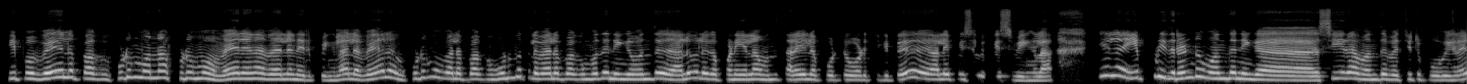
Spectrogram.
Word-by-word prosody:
இப்ப 265 +2 -1
வேல 325 +5 +5
பார்க்க 255 -3 0
குடும்பம்ன்னா 310 0 0 0.2
குடும்பம். 275 -3 0
வேலைன்னா 265 +3 +3
வேலைன்னு 235 -1 +2
இருப்பீங்களா? 195 +2 -4
இல்ல 230 - +1
வேலை 305 +7 +1 0.2
குடும்பம் 315 +3 -5
வேலை 260 -1 +1
பார்க்கும் 235 -1 -3
குடும்பத்தில 295 0 -2
வேலை 255 0 +3
பார்க்கும்போது 245 +3 -1
நீங்க 240 -1 +2
வந்து 245 +3 +1 0.2
அலுவலக 260 +1 +1
பணியெல்லாம் 230 +1 +1
வந்து 225 0 -5
தலையில 225 +1 +1
போட்டு 210 0 -5
உடைச்சிக்கிட்டு 205 +3 -3 0.3
அலைபேசியில 235 - -4
பேசுவீங்களா? 185 -1 -3 0.6
இல்ல 410 0 0 0.2
எப்பிடி? 365 +8 -2
இது 275 -1 +1
2ம் 320 +1 0
வந்து 270 +1 +3
நீங்க 230 -2 +3 0.7
சீரா 280 -1 0
வந்து 225 +2 0
வச்சுட்டு 220 +1 -7
போவீங்களா? 200 +4 -1
245 Hz, 145 wpm, -23 LUFS, 225-275 Hz, 0.7 s, வேல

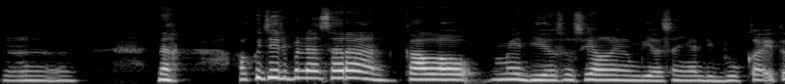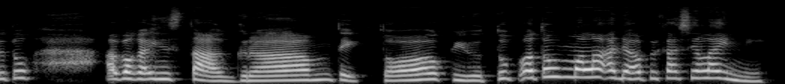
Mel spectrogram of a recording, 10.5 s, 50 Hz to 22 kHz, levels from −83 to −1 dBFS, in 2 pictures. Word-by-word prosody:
Heeh 215 - -12
heeh. 215 -1 -7 0.6
Nah, 250 - +5 0.5
aku 275 - -3
jadi 345 -3 +3
penasaran 330 -8 +1
kalau 260 -3 +4 0.2
media 235 -3 0
sosial 245 +1 -2
yang 225 -2 -3
biasanya 215 0 -5
dibuka 210 +3 -5
itu 290 - -9
tuh, 335 0 -3 0.5
apakah 290 -1 +2
Instagram, 230 -2 +1
TikTok, 235 +4 0
YouTube 220 +6 -5
atau 390 +4 +3
malah 370 -1 +6
ada 325 -3 +1
aplikasi 315 +1 -5
lain 330 -4 +1
nih? 185 - -11
250 Hz, 140 wpm, -23 LUFS, 220-310 Hz, 0.6 s, malah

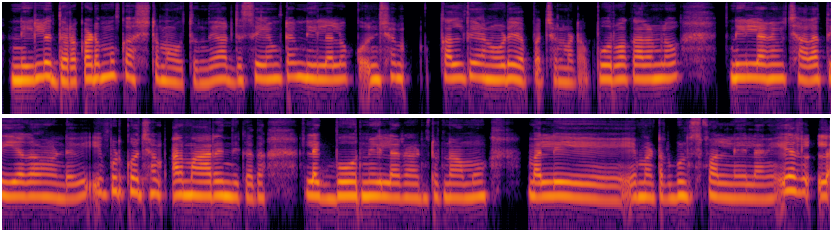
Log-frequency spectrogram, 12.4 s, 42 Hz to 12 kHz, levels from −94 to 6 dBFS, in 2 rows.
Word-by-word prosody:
నీళ్ళు 260 +4 +5
దొరకడము 255 +6 +3
కష్టమవుతుంది. 225 -5 -4
At 235 - -5
the - - -6
same 255 0 +1
time 275 -1 0
నీళ్లలో 250 0 0
కొంచెం 245 +2 0 0.3
కల్తీ 260 +2 +1
అని 250 - +3
గూడా 250 +1 +3
చెప్పొచ్చనమాట. 220 -1 -6
పూర్వకాలంలో 250 +1 +1 0.5
నీళ్ళనేవి 260 -1 +2
చాలా 240 +1 +1
తియ్యగా 235 -1 +1
ఉండేవి. 215 +3 -4
ఇప్పుడు 290 +2 -4
కొంచెం 270 -1 -1
ఆ - - +2
మారింది 240 -1 +3
కదా! 220 +1 -6 0.3
లైక్ 225 -3 +2
బోర్ 240 0 +5
నీళ్ళని 225 -2 +1
అంటున్నాము. 220 0 -3 0.4
మళ్ళీ 235 +1 +4 0.5
ఏమంటరు 225 -1 -1
మునిసిపల్ 235 -1 -1
నీళ్ళని, 210 0 -4
యిర్ 290 -3 +4
ల - - -2
240 Hz, 160 wpm, -26 LUFS, 225-255 Hz, 0.5 s, నీళ్ళు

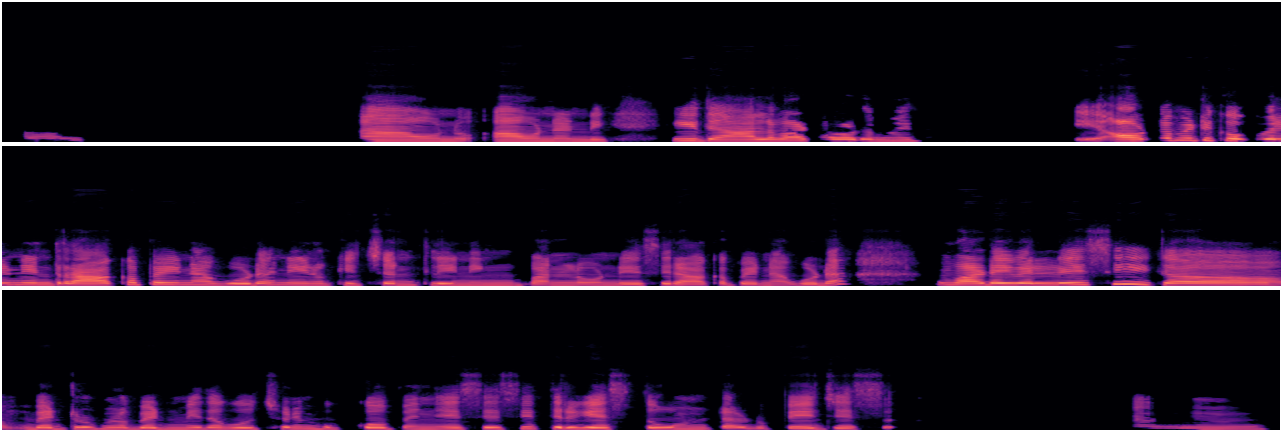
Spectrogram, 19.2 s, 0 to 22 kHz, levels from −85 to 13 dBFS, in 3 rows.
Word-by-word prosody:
అవును. 225 -2 -18 1.4
ఆ! 245 - +2 0.2
అవును. 215 -3 -5 0.2
అవునండి. 215 -2 -3 0.4
ఇది 280 0 +2
అలవాటు 260 +3 +1
అవ్వడమై 250 -1 -1 0.9
ఈ - - -2 0.2
ఆటోమేటిక్‌గా 340 +2 +2
ఒకవేళ 270 +1 +2
నేను 280 -2 -1
రాకపోయినా 285 +6 +3
కూడా, 230 +2 +3
నేను 255 -3 -3
కిచెన్ 240 +1 -2
క్లీనింగ్ 220 -3 -2
పనిలో 210 0 -4
ఉండేసి 205 +1 -5
రాకపోయినా 205 +1 -3
గూడా, 210 - 0 0.6
వాాడే 270 -1 +6
వెళ్ళేసి 285 +7 +2
ఇకా 270 -3 +2 0.7
బెడ్రూమ్‌లో, 240 +1 -1
బెడ్ 215 -1 -1
మీద 235 - -2
కూర్చొని 225 +4 -2
బుక్ 235 0 -2
ఓపెన్ 215 -1 -6
జేసేసి 230 +5 -3
తిరిగేస్తూ 465 - +3 0.2
ఉంటాడు. 180 -5 -5
పేజెస్. 195 - -3 1.3
హ్మ్. 205 -1 -14
235 Hz, 105 wpm, -23 LUFS, 210-270 Hz, 1.4 s, వాాడే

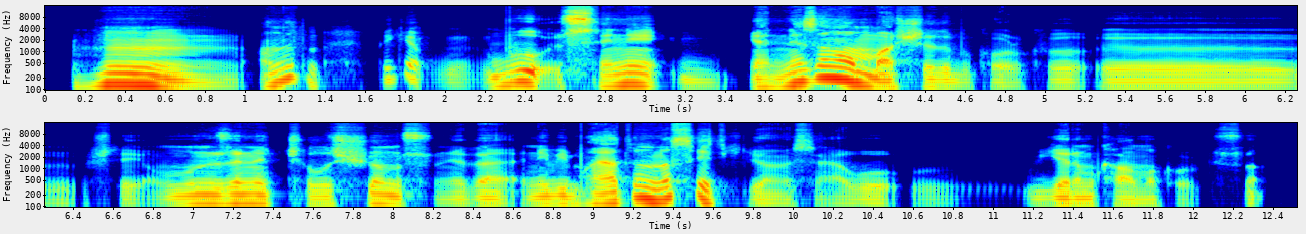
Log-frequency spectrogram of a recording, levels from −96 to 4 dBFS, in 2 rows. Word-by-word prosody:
Hımm, 110 - +3
anladım. 185 - -5 0.3
Peki, 185 0 -14
ya, - - -5
b 80 -2 -22
bu 145 - +2
seni, 130 +2 +4 0.4
yani 105 +1 -6
ne 150 +5 +3
zaman 180 - +7
başladı 95 0 -2
bu 80 - -19
korku? 90 +6 -15
Iıı, 85 -1 -9 0.2
işte, - - -16
onun 100 +4 -5
üzerine 105 0 -1
çalışıyor 95 +4 -6
musun 95 -5 -6
ya 80 0 -14
da, 90 -1 -7
ne 90 - -13
bileyim, 100 0 -5
hayatını 120 - +2
nasıl 160 - +1
etkiliyor 70 -3 -7
mesela 60 -1 -16
bu, 75 -2 -11
ııı, - - -25 0.5
yarım 85 0 -5
kalma 75 -3 -9
korkusu? - - -21
95 Hz, 155 wpm, -24 LUFS, 85-120 Hz, 0.5 s, zaman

